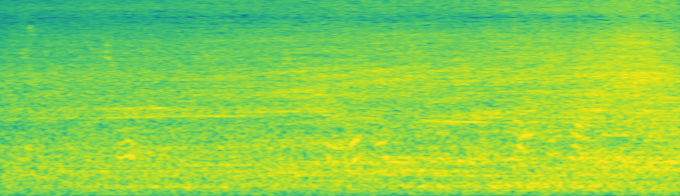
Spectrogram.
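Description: A motor vehicle's engine and road noise growing steadily louder as it approaches, with people talking faintly in the background.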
